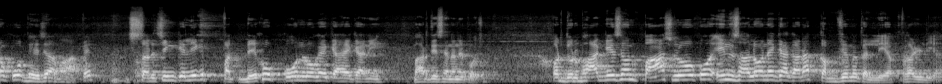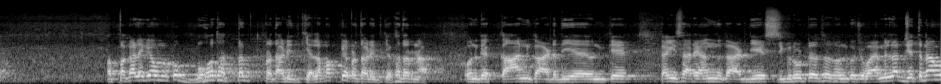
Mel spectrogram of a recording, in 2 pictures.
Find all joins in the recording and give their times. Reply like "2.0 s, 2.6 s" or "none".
none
